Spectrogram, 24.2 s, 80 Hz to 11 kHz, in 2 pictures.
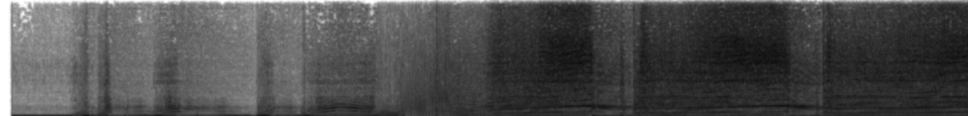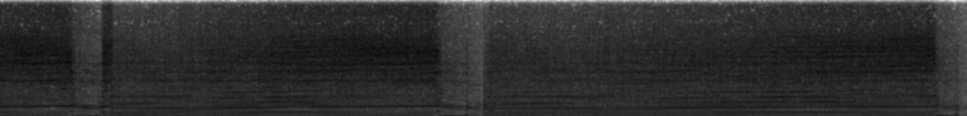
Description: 3D spatial surround sound "Racing motorcycle"
3D Spatial Sounds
